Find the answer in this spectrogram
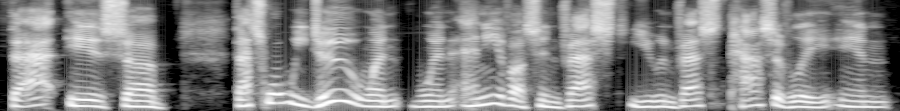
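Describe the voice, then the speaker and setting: Man, somewhat high voice, podcast guest, measured explainer, dry close sound. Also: no room sound. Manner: measured, explanatory, repeats words while thinking. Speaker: podcast guest, note investor. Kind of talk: interview conversation.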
